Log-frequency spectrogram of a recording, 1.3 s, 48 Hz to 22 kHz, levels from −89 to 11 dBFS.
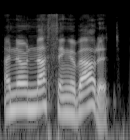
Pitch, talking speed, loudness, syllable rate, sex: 175 Hz, 230 wpm, -16 LUFS, 6.8 syllables/s, female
